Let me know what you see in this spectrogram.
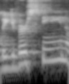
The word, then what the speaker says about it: Lieberstein: Paul Lieberstein, am I saying that correctly? – Yeah.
